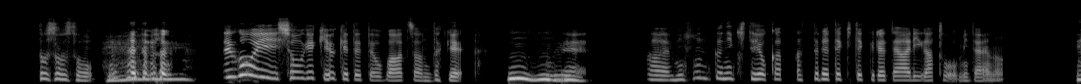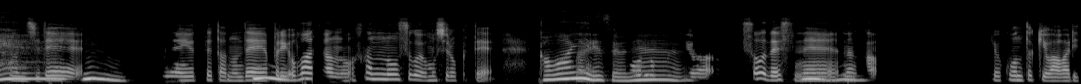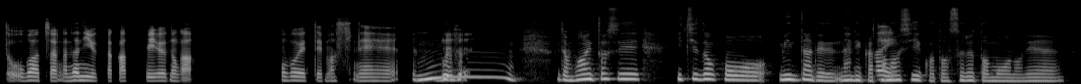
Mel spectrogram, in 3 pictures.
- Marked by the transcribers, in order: laugh; giggle
- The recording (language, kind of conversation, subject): Japanese, podcast, 家族と過ごした忘れられない時間は、どんなときでしたか？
